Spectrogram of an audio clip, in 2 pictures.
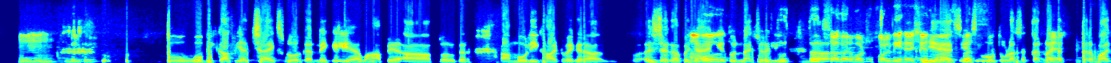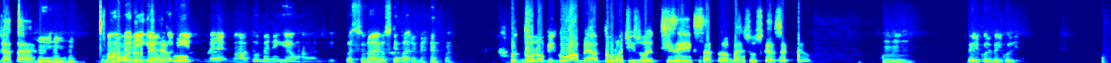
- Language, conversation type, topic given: Hindi, unstructured, गर्मी की छुट्टियाँ बिताने के लिए आप पहाड़ों को पसंद करते हैं या समुद्र तट को?
- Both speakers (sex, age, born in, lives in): male, 35-39, India, India; male, 40-44, India, India
- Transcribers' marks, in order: static; in English: "एक्सप्लोर"; in English: "वाटरफॉल"; in English: "नेचुरली"; other background noise; in English: "यस यस"; chuckle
